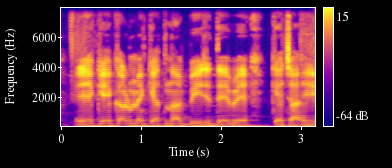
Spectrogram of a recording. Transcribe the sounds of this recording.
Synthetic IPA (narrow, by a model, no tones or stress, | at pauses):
eːkeːkəɽmẽkɪt̪nabiːd͡ʒd̪eːbeket͡ʃaːɦi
